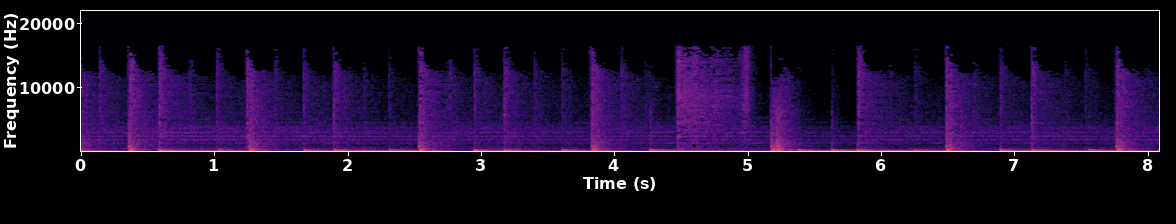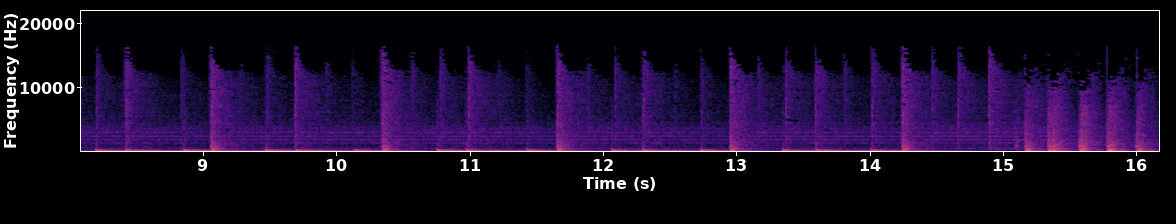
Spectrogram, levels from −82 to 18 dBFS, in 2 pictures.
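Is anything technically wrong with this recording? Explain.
Yes. Throughout the music there is generation loss. The sound is swirly and hollow, with smeared transients and blurred attacks, and nothing above 16.5 kHz. The cause is likely repeated MP3 decoding and re-encoding, around seven passes, at a rate consistent with 64 kbit/s. Each pass requantises the signal on a shifted frame grid, so quantisation noise and spectral holes accumulate, making the damage worse than that bitrate would produce in a single encode.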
